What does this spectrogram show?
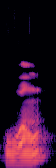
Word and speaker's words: won't: The second, won't, use a long O sound, O, won't.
